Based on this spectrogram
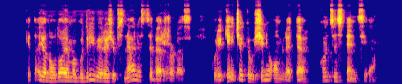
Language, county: Lithuanian, Klaipėda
